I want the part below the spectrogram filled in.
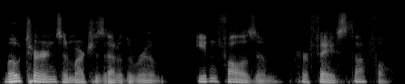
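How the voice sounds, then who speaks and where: Low, gravelly male narrator, dry sound. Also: moderate pace, mellow, dry recording. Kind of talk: scripted narration of screenplay directions.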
